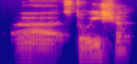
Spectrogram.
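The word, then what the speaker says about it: Staoisha: Stoisha.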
